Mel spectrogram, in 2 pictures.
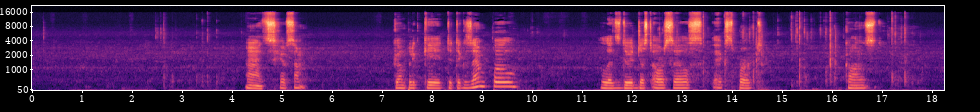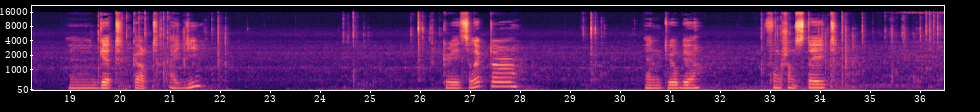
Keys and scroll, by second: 2.6 super+g, 9.9 super+Tab, 12.5 Return, 13.1-17.9 typing, 19.5-21.9 typing, 24.4 c, 25.9 Return, 29.4 Return, 32.5-36.4 typing.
